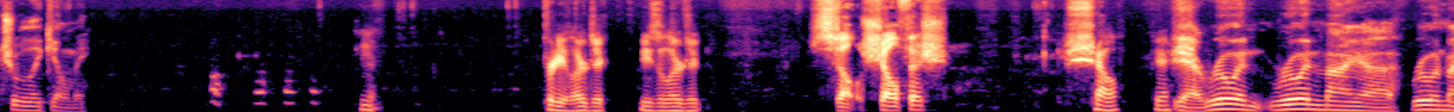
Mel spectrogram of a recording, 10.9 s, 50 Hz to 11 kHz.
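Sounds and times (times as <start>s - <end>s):
speech: 0.0s - 0.8s, 2.7s - 3.0s, 4.1s - 5.4s, 6.1s - 7.2s, 8.0s - 10.9s
chicken clucking while eating shrimp: 1.6s - 2.5s.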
